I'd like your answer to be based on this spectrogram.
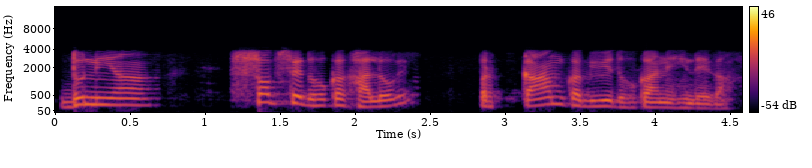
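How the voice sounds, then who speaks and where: A man's voice: fairly high pitch, lively intonation, a little slow. A man giving earnest, preachy motivational advice on a phone call, repeating words for emphasis. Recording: tinny phone line.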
